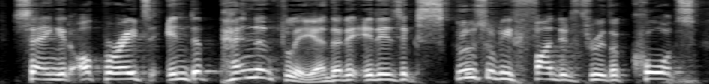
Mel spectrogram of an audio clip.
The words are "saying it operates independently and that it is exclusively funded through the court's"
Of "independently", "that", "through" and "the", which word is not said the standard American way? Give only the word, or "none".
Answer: none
